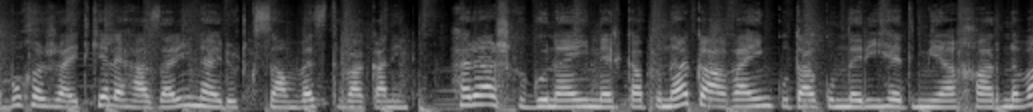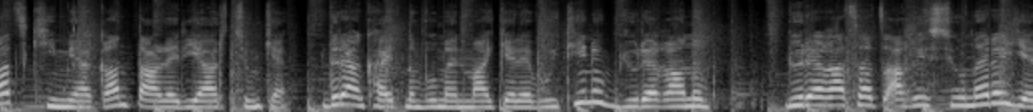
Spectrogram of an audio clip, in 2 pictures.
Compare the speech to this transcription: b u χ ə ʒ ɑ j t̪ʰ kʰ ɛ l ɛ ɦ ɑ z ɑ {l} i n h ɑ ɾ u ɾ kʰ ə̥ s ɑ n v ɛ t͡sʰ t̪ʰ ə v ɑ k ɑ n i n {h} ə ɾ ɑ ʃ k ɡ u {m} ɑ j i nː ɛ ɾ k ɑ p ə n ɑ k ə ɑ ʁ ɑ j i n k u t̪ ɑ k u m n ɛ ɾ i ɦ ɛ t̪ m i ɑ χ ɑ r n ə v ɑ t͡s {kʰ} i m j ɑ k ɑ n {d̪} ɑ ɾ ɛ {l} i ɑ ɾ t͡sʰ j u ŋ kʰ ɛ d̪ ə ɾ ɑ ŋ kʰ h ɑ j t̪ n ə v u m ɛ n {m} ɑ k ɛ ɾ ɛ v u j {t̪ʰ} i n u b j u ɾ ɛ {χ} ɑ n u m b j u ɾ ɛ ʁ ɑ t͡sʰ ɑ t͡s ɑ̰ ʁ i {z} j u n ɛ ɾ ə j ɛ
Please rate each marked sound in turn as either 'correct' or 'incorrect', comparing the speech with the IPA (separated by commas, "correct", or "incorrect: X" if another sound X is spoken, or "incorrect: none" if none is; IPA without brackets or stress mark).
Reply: incorrect: ɾ, correct, incorrect: n, correct, incorrect: t̪, incorrect: ɾ, correct, correct, incorrect: ʁ, incorrect: s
